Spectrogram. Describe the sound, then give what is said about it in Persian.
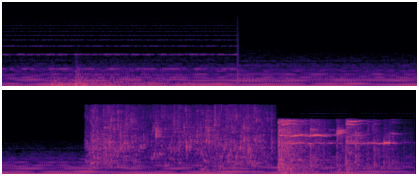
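Water is poured out onto the ground in front of a wounded man and splashes steadily for a few seconds, following a brief ringing clink and low background rumble; no voices. “ابن عمرو آب رو در مقابل اون مرد زخمی به روی زمین ریخت و اونو با لبهای تشنه به عبیدالله ابن زیاد سپرد.”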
